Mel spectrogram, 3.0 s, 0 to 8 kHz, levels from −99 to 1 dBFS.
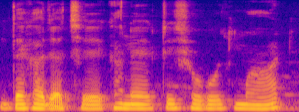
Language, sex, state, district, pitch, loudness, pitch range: Bengali, male, Tripura, West Tripura, 110 Hz, -17 LUFS, 105-115 Hz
